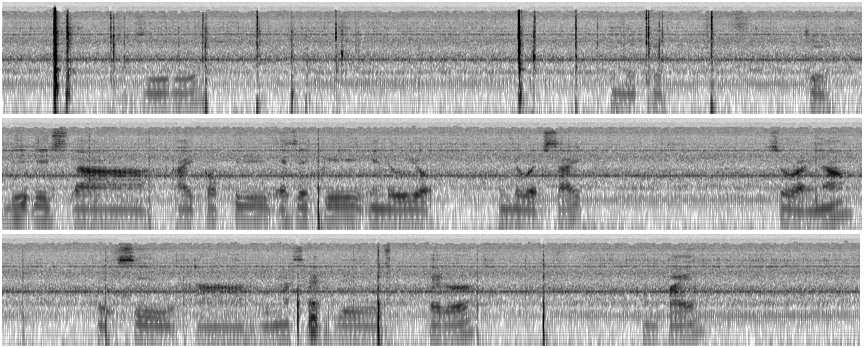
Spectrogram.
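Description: A young man speaks calmly through a computer microphone.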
